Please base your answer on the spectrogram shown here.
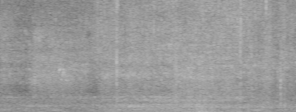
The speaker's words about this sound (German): hier fährt gerade jemand aus der Ausfahrt raus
